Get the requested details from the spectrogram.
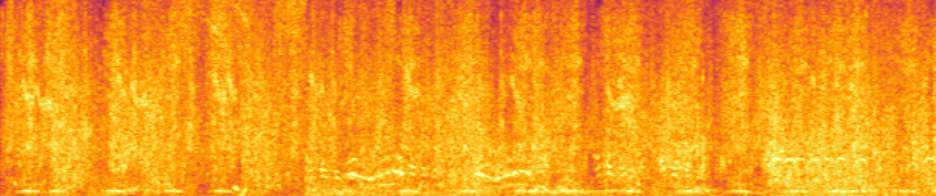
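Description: Battle sound effects clash and thud in quick succession.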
